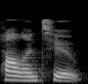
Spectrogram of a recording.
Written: pollen tube

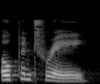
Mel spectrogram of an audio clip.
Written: open trade

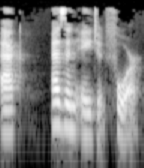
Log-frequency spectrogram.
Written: act as an agent for

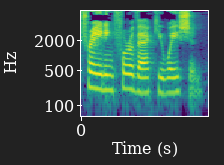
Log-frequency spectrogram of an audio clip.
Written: training for evacuation

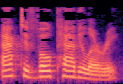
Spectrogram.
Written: active vocabulary

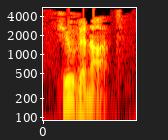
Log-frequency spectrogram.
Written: huguenot

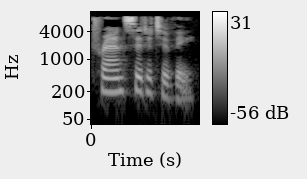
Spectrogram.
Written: transitivity

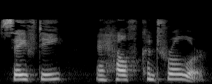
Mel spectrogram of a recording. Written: safety and health controller

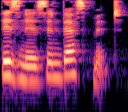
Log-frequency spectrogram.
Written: business investment

